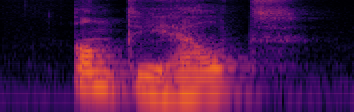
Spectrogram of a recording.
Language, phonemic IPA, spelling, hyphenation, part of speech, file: Dutch, /ˈɑn.tiˌɦɛlt/, antiheld, an‧ti‧held, noun, Nl-antiheld.ogg
- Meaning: antihero (male or of unspecified gender)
